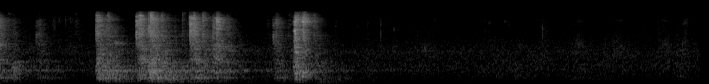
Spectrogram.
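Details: A few sharp clattering knocks, like a sliding door or drawer, rise in a short burst in a quiet indoor room, then fade into faint hiss; no animal voices are heard.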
